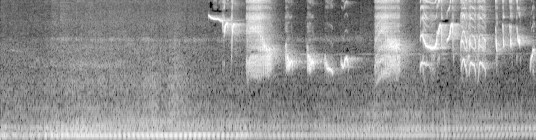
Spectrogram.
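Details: Orange-headed thrush in lively, sustained song, from Indonesia: after two seconds of low engine rumble, bursts of sharp whistled notes, rapid chattering trills and short upslurred phrases follow in quick, uneven succession.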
